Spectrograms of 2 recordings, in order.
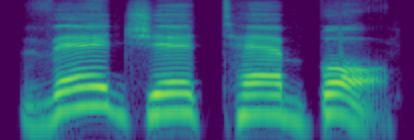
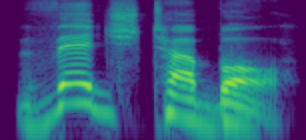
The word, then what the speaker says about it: vegetable: Many students say vegetable, four syllables. Correct is vegetable, three syllables. Example, Jack, I eat a lot of vegetables every day. Native speakers don't say vegetable. They omit the middle sound.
